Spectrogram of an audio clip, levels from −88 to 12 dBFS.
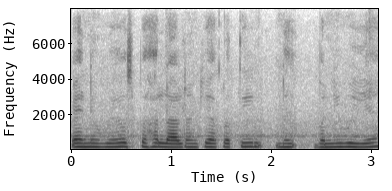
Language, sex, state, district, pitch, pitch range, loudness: Hindi, male, Uttarakhand, Tehri Garhwal, 200 Hz, 195-210 Hz, -18 LUFS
